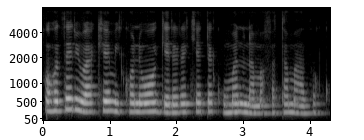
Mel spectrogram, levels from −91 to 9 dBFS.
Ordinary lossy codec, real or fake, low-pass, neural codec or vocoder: none; real; 7.2 kHz; none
